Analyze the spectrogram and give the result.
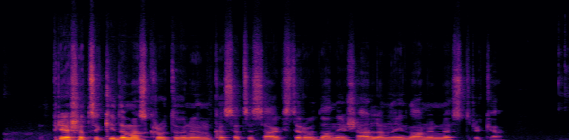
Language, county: Lithuanian, Vilnius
